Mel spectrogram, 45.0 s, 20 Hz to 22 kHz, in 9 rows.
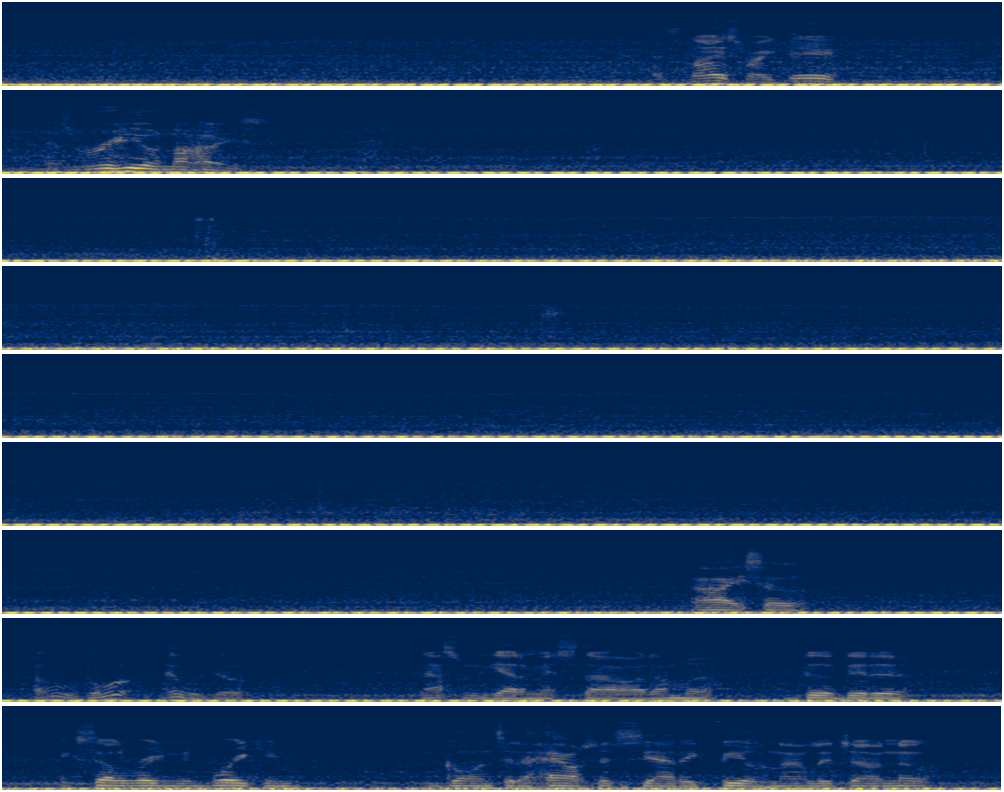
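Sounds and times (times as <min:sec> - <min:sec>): engine idling: 0:00.0 - 0:44.9.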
